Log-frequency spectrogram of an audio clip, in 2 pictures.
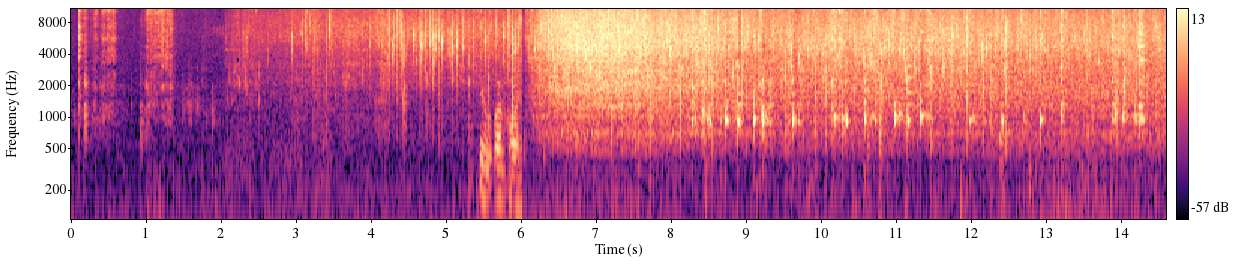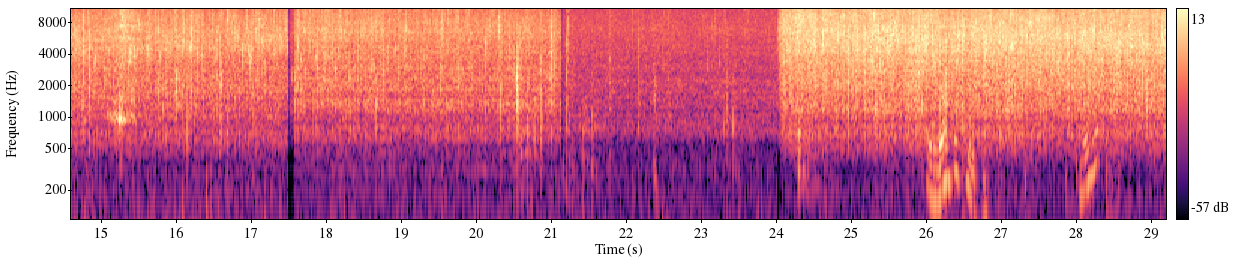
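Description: Hot oil in an iron kadai sizzling loudly as onions fry, starting suddenly about six seconds in. The sizzle eases, then jumps back up about five seconds before the end as leafy mustard greens go into the pan.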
